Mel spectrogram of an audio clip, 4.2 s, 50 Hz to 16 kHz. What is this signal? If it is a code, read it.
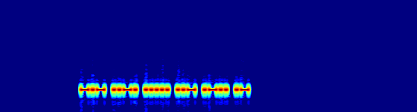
Morse code, heard as a keyed tone, about 46 wpm, 700 Hz. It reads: KF5ULA
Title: USA Call Signs - 6 Characters - 45wpm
